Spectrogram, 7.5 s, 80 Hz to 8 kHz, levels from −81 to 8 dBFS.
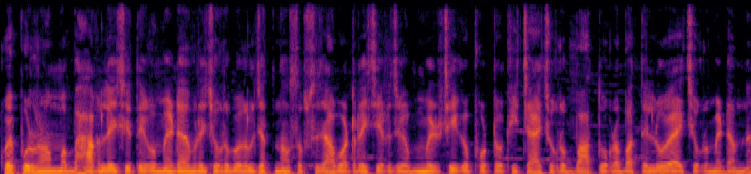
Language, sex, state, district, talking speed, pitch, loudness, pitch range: Maithili, male, Bihar, Bhagalpur, 130 wpm, 125 Hz, -23 LUFS, 125-130 Hz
